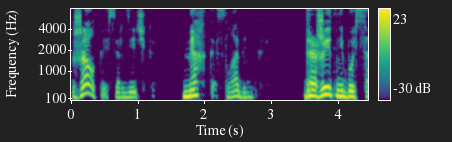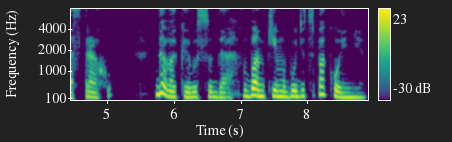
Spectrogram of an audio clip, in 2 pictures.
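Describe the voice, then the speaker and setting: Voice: medium pitch, unhurried, dry recording, clean studio sound, lightly acted. Smug, threatening giant sorcerer, put on by a reader. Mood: coaxing menace. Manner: shouting and threatening, then soft and coaxing. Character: smug, menacing giant sorcerer, a grown man. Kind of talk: storybook character voice.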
